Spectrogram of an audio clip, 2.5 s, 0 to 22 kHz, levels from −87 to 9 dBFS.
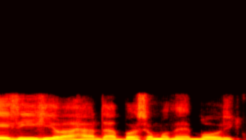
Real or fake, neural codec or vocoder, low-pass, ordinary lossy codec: fake; codec, 16 kHz, 1 kbps, X-Codec, WavLM features, trained on Multilingual LibriSpeech; 7.2 kHz; none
